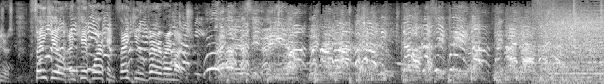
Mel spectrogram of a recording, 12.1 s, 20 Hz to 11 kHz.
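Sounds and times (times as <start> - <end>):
crowd shouting together: 3.7 - 12.0.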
